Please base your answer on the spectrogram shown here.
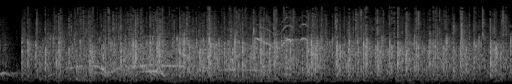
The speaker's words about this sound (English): And now let's please welcome our final contestant of the evening, John Earle.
